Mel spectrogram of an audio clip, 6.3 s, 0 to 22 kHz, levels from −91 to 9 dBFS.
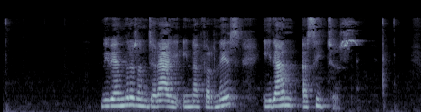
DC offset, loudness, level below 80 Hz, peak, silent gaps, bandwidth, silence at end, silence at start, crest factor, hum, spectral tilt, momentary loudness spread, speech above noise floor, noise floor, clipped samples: under 0.1%; -25 LUFS; -68 dBFS; -6 dBFS; none; 11.5 kHz; 0.55 s; 1.5 s; 20 dB; none; -4 dB/octave; 18 LU; 46 dB; -71 dBFS; under 0.1%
